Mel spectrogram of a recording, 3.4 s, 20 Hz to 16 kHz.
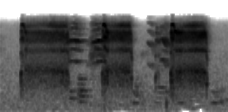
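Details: Rainbow lorikeet chicks almost 7 weeks old, enjoying a scratch, give three harsh, hissing, raspy screeches, each drawn out for well over half a second, with short breaks between them.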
